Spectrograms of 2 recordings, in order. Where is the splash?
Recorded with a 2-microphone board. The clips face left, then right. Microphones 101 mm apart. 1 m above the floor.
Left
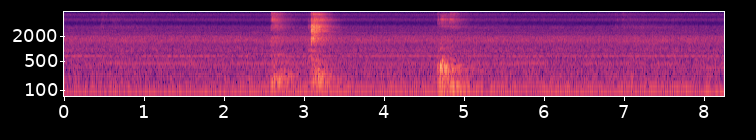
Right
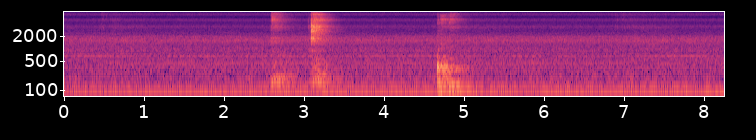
40° left (ahead or behind), 4.5 m.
